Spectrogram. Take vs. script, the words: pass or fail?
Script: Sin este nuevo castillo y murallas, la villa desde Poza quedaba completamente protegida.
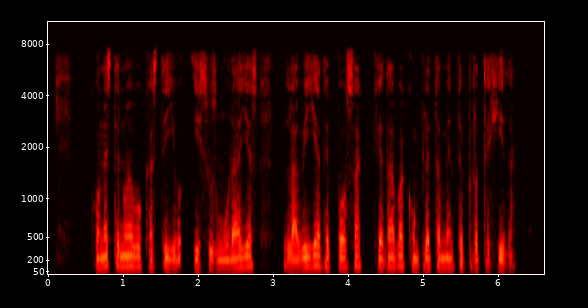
fail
